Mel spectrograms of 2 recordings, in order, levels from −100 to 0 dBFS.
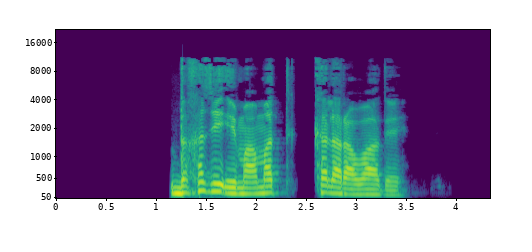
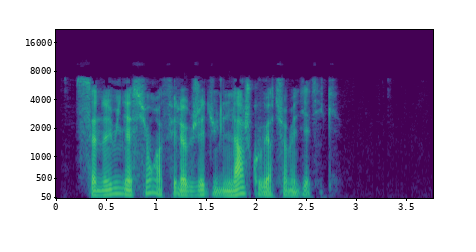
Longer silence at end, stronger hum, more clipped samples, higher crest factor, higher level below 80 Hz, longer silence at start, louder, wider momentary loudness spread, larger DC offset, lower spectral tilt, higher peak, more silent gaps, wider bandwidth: about the same, 0.9 s vs 1 s; neither; neither; second, 16 dB vs 26 dB; about the same, -54 dBFS vs -58 dBFS; first, 1.15 s vs 0.2 s; first, -14 LUFS vs -28 LUFS; second, 11 LU vs 14 LU; neither; first, -6.5 dB/octave vs -5 dB/octave; first, 0 dBFS vs -4 dBFS; first, 2.41-2.58 s vs none; first, 11.5 kHz vs 7.4 kHz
